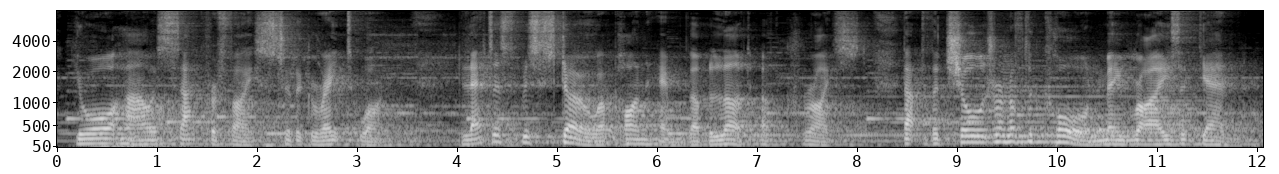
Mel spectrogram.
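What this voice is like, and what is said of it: Deep demon character voice. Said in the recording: “deep voice”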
